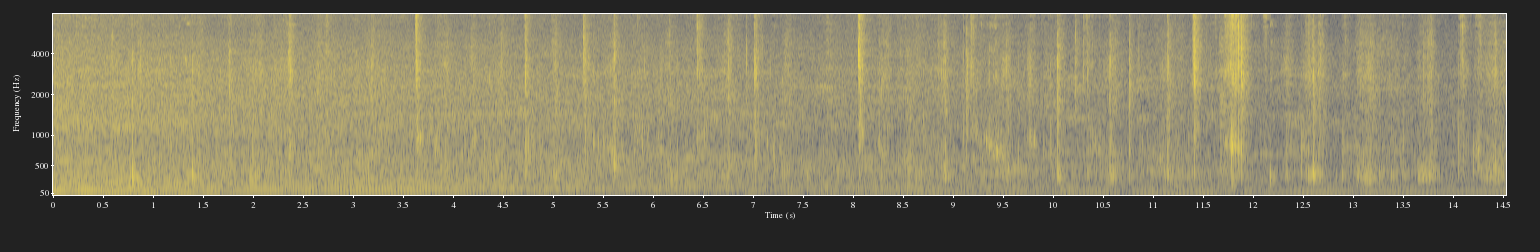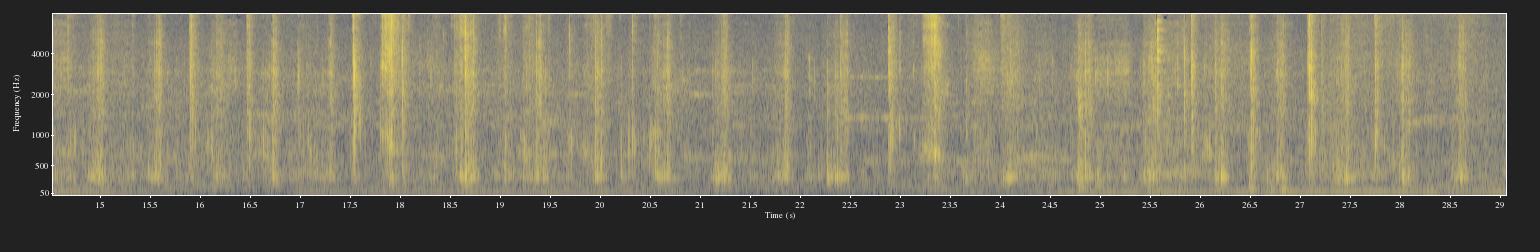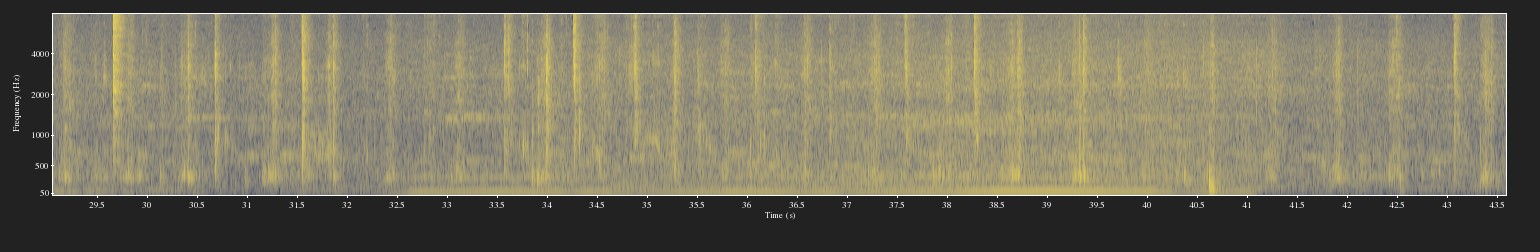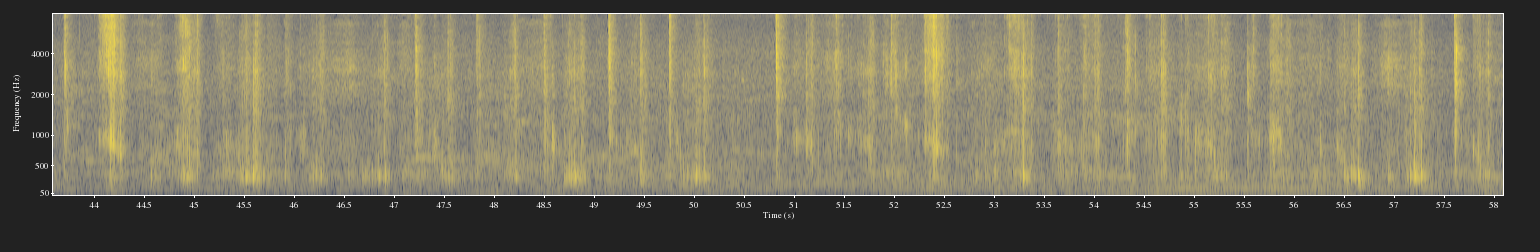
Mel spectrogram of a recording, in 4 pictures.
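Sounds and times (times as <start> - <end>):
person chewing crunchy vegetable: 0.0 - 58.0.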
